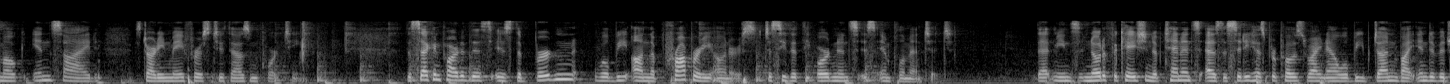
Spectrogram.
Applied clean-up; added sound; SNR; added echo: none; Drum kit; 12 dB; none.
